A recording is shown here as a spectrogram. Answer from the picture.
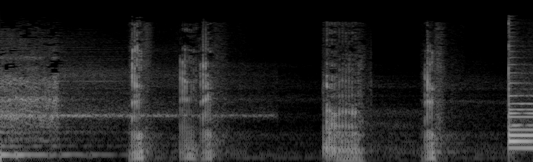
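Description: A cha-cha children's tune ends on a held note that fades out, then a few short pig oinks and grunts come one after another in the gap. A new upbeat tune starts just before the end.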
